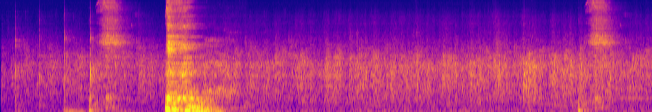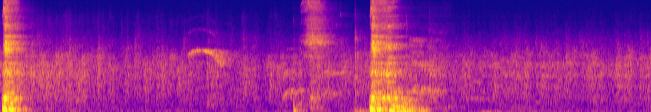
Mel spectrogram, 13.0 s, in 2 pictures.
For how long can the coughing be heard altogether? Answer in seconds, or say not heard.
4 s.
